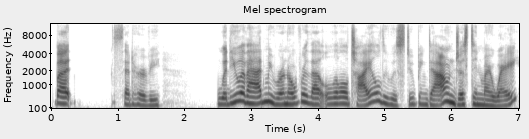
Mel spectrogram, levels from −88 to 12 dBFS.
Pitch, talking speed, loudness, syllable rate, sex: 205 Hz, 180 wpm, -20 LUFS, 4.6 syllables/s, female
